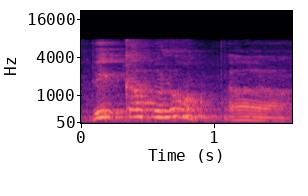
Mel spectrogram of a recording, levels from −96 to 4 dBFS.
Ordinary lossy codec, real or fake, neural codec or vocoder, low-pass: none; fake; codec, 16 kHz, 16 kbps, FreqCodec, smaller model; none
